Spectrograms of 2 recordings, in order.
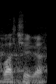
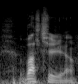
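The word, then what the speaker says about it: Valkyrja: It's been about 5 years since the release of, I'm just going to say it the way Valkyra, right? Yeah, Valkyria. Yeah, how do you say it? Valkyria.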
